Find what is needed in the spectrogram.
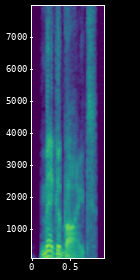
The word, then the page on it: megabyte: British English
